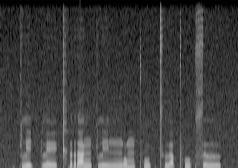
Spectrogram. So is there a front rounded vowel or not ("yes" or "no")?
no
